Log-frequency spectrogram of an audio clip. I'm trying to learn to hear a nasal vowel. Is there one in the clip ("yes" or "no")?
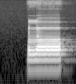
no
